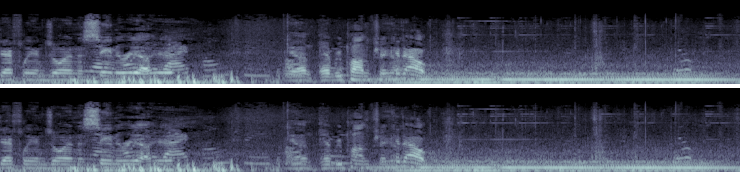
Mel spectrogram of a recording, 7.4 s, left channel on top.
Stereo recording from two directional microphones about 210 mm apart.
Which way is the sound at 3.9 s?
20° right (ahead or behind).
